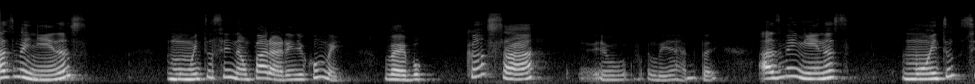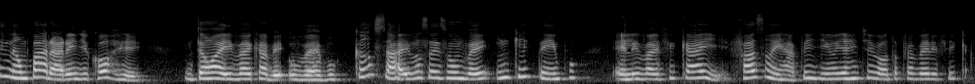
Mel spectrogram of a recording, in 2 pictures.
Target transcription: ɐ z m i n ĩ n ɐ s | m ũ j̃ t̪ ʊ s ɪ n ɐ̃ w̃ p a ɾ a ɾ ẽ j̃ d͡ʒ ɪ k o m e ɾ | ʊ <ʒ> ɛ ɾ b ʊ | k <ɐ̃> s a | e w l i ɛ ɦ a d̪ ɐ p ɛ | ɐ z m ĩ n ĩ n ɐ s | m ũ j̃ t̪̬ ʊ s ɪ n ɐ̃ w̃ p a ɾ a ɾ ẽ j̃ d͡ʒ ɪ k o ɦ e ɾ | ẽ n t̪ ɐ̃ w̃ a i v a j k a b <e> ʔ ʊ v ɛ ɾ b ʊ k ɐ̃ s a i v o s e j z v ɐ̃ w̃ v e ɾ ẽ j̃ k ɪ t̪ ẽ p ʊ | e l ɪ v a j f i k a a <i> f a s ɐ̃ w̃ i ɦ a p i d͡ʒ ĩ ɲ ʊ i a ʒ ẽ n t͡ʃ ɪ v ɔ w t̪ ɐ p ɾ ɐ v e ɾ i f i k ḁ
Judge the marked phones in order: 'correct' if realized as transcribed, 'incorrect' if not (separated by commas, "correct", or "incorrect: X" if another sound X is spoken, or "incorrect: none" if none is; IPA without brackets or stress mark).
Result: incorrect: v, correct, correct, correct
